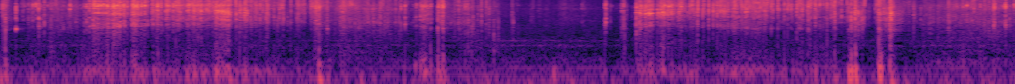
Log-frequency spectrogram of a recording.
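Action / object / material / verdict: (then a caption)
scrape / bar of soap / soap / none. A small green-handled blade scores and scrapes a solid, palm-size, rectangular green-and-white striped bar of soap held in the hand, and cubes crumble off. The sound is a steady, bright, crackly scraping and crumbling, broken by a few sharper, louder cracks as pieces break away.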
